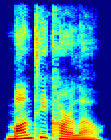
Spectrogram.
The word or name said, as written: monte carlo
